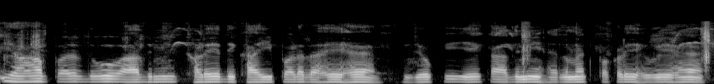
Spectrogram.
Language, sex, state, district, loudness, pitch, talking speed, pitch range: Hindi, male, Jharkhand, Deoghar, -18 LUFS, 115 Hz, 145 wpm, 115-125 Hz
